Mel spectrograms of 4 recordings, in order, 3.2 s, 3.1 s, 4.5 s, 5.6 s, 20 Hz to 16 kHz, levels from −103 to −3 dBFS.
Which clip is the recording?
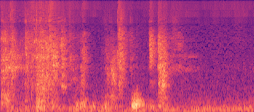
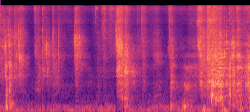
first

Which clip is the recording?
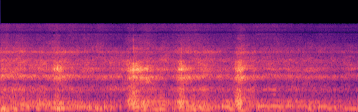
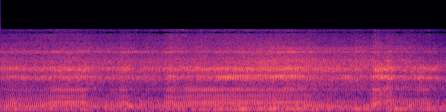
second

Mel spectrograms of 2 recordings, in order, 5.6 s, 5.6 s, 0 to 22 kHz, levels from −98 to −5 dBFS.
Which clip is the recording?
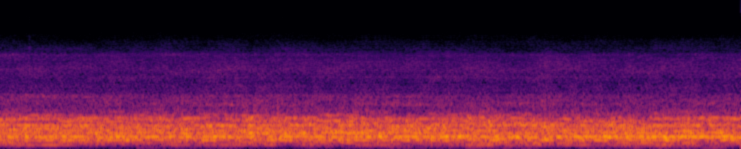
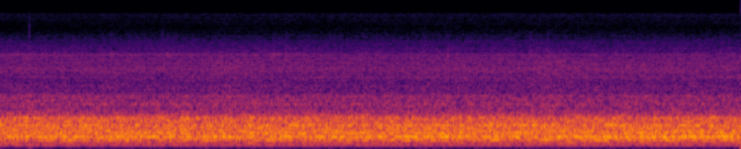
second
